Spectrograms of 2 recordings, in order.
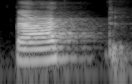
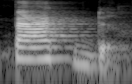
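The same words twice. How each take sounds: First: पैक्ड with a crisp "t" at the end, like "pakt"; पैक्ड pronounced "pakt". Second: पैक्ड with a voiced "d" at the end; ending as written. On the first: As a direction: say पैक्ड ending on voiceless t. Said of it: "इसके लिए हमने टी". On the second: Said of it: "ये जो E D है इसके लिए". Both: Shown as a demonstration.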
